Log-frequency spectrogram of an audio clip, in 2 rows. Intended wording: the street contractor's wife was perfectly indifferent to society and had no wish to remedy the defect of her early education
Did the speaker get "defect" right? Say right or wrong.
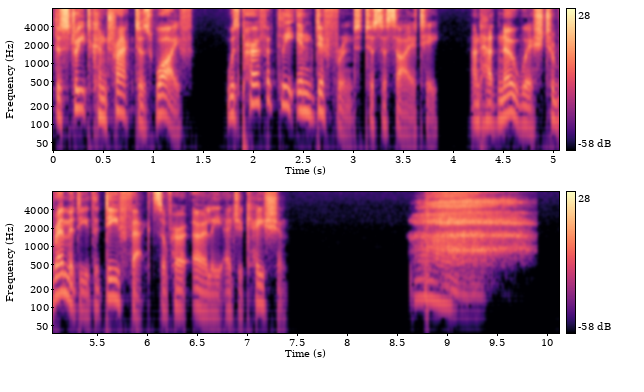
wrong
